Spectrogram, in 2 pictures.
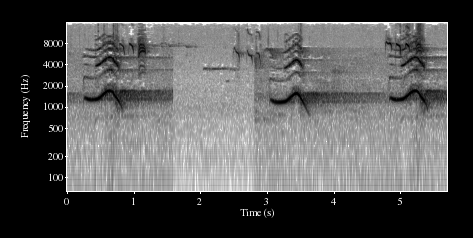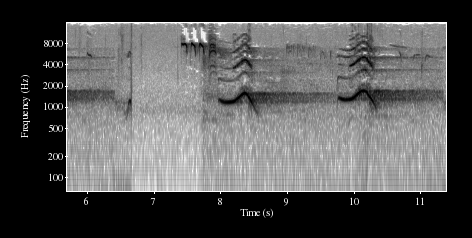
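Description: A bird's clear whistled call: a single piping note that rises and then drops sharply, given in pairs about two to three seconds apart. Each note trails off in a long fading echo.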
